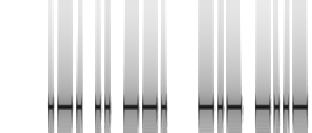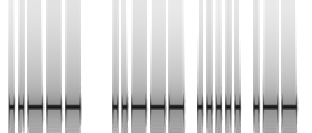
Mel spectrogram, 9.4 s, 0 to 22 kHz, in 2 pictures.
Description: Morse code, heard as a keyed tone, about 17 wpm, 700 Hz. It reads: RIG KX2 25W
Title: K1USN SST QSO Practice 17wpm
